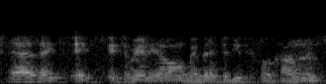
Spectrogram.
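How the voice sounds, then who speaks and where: A man's flat, monotone delivery at a fairly quick pace over noticeable background noise. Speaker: interviewer. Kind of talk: casual conversation.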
